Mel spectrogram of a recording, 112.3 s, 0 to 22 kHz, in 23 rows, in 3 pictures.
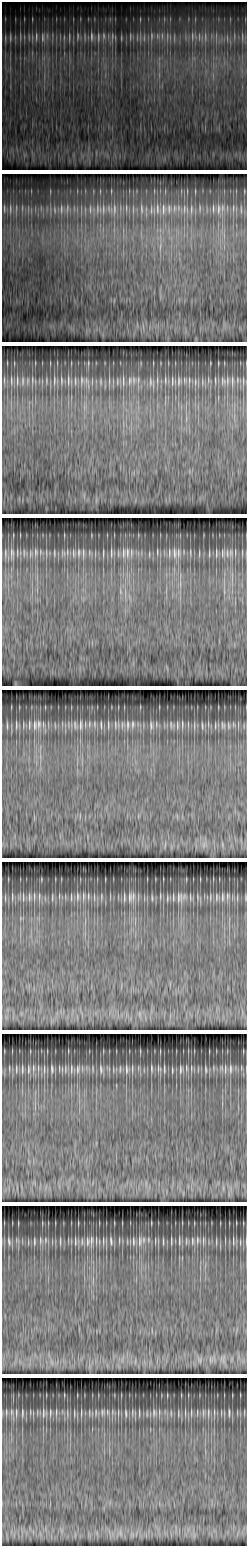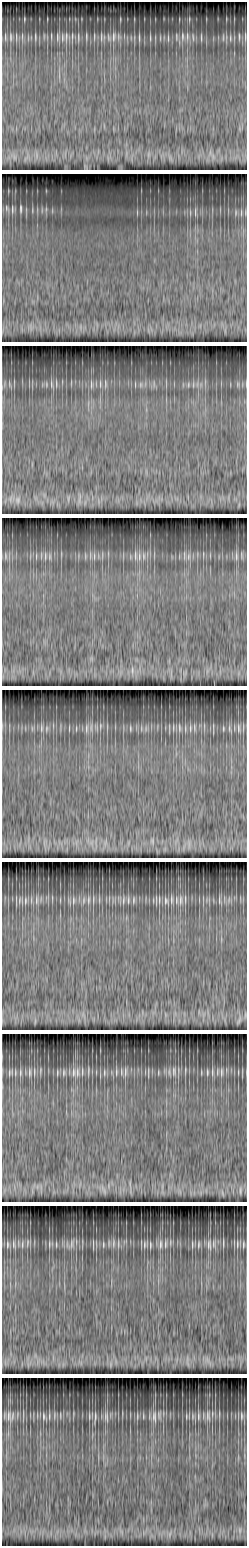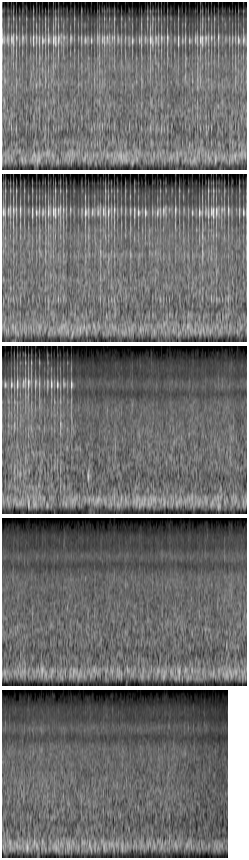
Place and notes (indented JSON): {
  "title": "enscherange, rackesmillen, dam",
  "date": "2011-09-23 19:05:00",
  "description": "At the dam of the old water mill. The sound of the mechanic while opening the dams gates one by one and the floating sound of the water.\nEnscherange, Rackesmillen, Staudamm\nAuf dem Staudamm der alten Mühle. Der klang der Zahnradmeckanik während des Öffnens der Schleusen und das Flieessen des Wassers.\nLe barrage de l’ancien moulin à aubes. Le bruit du mécanisme quand les portes du barrage s’ouvrent l’une après l’autre et le bruit de l’eau qui coule.",
  "latitude": "50.00",
  "longitude": "5.99",
  "altitude": "312",
  "timezone": "Europe/Luxembourg"
}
